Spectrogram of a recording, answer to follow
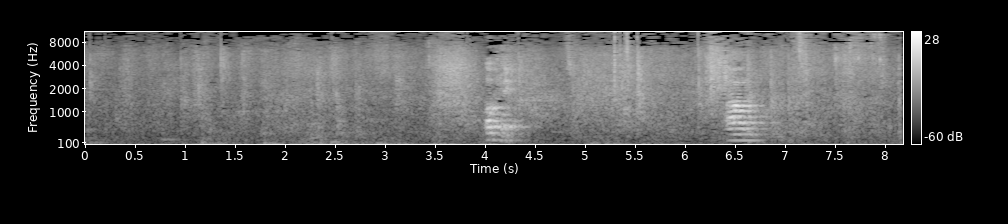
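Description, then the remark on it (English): Two short scraping drags of a chair across the floor as a chair is put in place for someone at a group discussion, over a room murmur, with a brief spoken word. “I can just put a chair up there.”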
